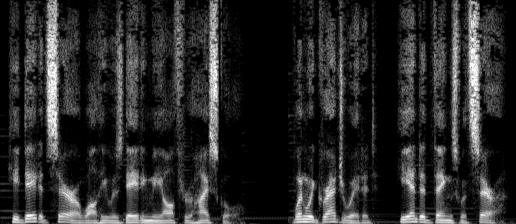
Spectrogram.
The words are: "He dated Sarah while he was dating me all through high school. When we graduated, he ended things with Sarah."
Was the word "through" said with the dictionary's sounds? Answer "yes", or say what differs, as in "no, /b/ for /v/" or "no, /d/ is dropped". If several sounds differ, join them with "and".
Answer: yes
